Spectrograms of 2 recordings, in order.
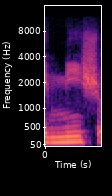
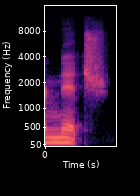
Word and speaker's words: niche: you can say niche or niche, whichever one you want.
